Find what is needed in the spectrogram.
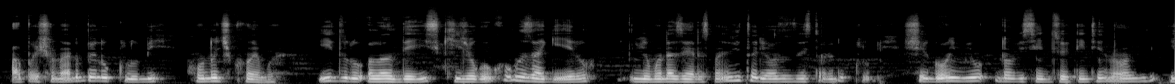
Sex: male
